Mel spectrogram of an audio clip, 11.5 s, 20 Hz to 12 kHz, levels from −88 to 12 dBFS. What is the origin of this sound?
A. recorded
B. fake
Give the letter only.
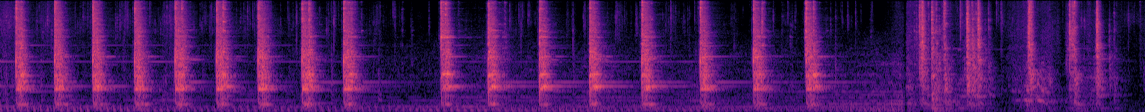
A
